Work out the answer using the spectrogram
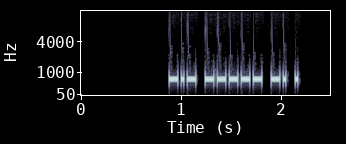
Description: Morse code, heard as a keyed tone, about 40 wpm, 700 Hz. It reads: K0NE
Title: USA Call Signs - 4 Characters - 40wpm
